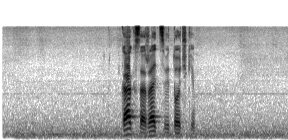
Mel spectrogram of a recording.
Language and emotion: Russian, neutral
